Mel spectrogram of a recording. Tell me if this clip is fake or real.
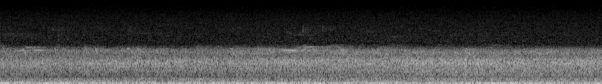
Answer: real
